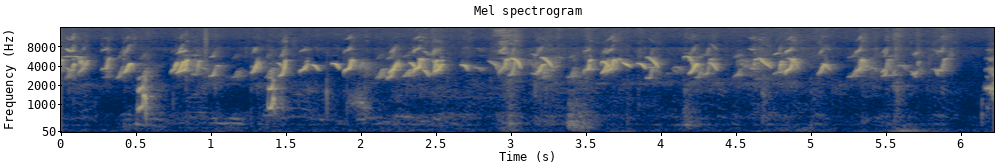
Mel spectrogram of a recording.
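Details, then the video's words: Many baby chicks drinking water: a dense, continuous chorus of short, high, rising-and-falling peeps overlapping without pause, broken by a few soft low knocks and thuds. "Adorable Baby Chicks Quenching Thirst Chicks Sound Effects For Kids"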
